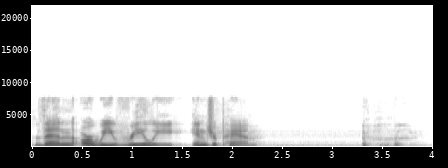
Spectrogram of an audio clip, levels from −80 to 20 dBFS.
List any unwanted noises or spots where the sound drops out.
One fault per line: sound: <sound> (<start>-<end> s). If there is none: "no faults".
sound: cough (3.3-3.9 s)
